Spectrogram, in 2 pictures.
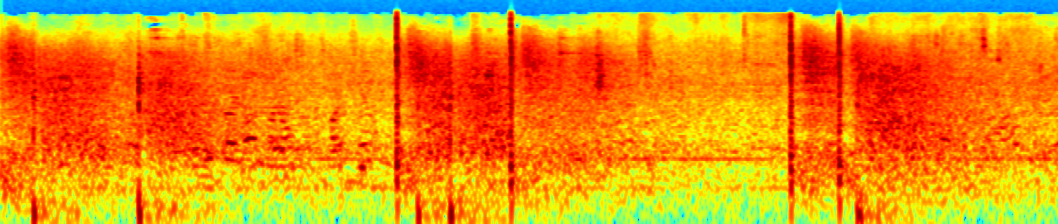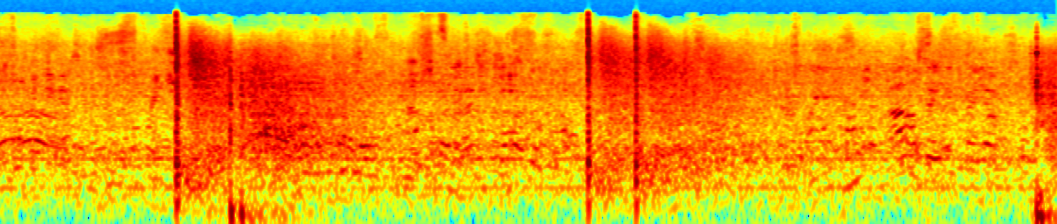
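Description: Fireworks burst with loud booms and bangs.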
